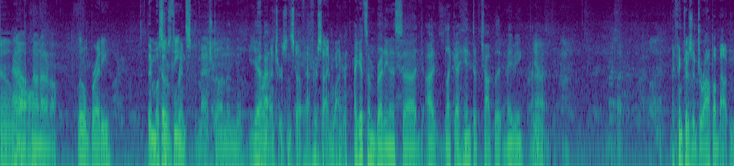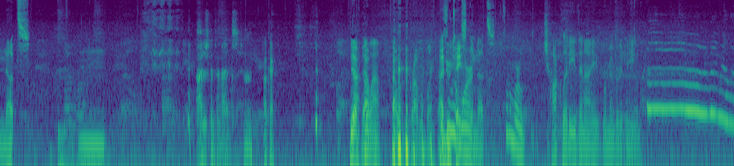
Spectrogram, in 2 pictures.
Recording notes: we are on location at a local establishment in Arlington that we all frequent often, Kool Keg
